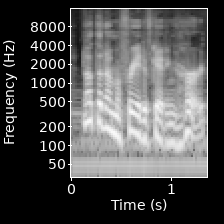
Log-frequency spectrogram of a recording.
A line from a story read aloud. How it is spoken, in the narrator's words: Helen added hastily, realizing the suspicion of cowardice that might rest against her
